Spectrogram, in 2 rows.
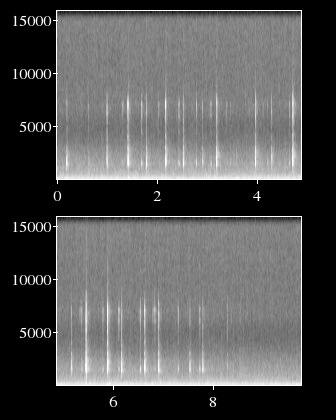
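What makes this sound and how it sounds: Fingertips tap the face buttons and thumbsticks of a hollow white plastic Xbox 360 controller, making quiet, irregular, bright clicks around 1.5 kHz. The short, dry taps come in an uneven rhythm over a steady low rumble.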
